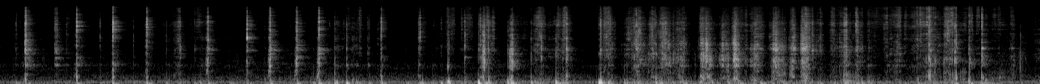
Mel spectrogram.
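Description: A hand-sized, hollow, translucent red plastic shell is held in both hands and quickly scratched and rubbed with fingertips and nails. Sharp, dry, rasping scrapes and clicks come in a fast, uneven rhythm, with bright, hissy detail over a low, hollow thump. For the first six seconds the strokes stay short and separate; after that they blur into a denser, continuous scratching and rubbing.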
